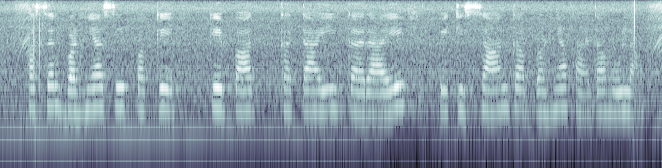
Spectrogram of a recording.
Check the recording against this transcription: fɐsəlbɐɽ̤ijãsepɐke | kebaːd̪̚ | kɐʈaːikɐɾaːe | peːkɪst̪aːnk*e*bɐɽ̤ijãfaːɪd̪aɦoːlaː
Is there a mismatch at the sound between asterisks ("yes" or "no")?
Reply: yes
